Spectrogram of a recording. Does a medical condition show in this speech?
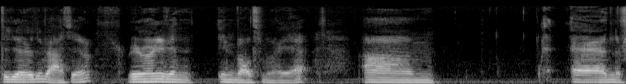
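Yes: spinal muscular atrophy; congenital, muscles waste away with age, wheelchair for most of life; jaw tires with prolonged speaking.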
